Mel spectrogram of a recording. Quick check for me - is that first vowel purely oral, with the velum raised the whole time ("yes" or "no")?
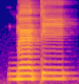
no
